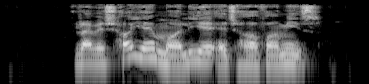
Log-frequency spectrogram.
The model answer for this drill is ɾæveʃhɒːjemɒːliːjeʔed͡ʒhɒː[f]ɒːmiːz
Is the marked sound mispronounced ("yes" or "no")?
no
